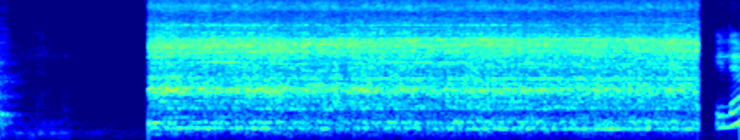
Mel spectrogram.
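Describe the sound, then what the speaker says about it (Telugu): A kitchen mixer grinder whirs steadily as it grinds soaked moong dal into a smooth dosa batter, loud and continuous for about four seconds after a quiet start, then cutting off abruptly. "ఇప్పుడు మిక్సీ పట్టేసుకుందాం మెత్తగా"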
